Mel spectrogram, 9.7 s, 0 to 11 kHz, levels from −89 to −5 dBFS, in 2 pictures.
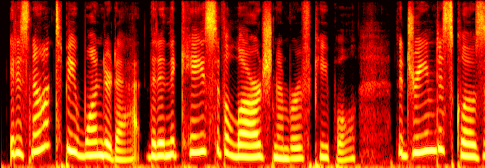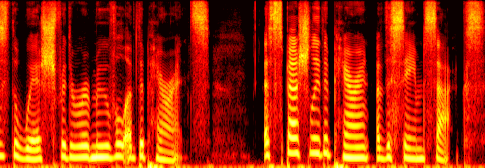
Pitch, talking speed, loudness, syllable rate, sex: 240 Hz, 215 wpm, -19 LUFS, 5.7 syllables/s, female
